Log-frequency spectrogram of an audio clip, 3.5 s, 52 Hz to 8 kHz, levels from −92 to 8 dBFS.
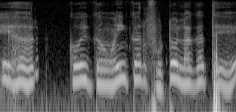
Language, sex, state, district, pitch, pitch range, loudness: Surgujia, male, Chhattisgarh, Sarguja, 200 Hz, 185-220 Hz, -25 LUFS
